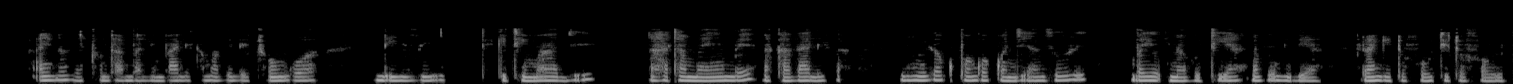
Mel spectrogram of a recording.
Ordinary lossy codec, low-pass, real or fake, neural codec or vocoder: MP3, 24 kbps; 5.4 kHz; real; none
